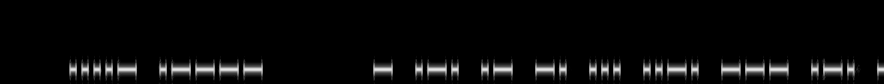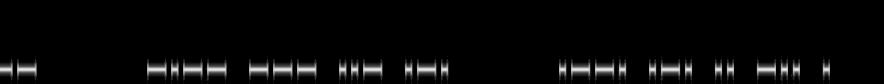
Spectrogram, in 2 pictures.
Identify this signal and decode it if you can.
Morse code, heard as a keyed tone, about 20 wpm, 700 Hz. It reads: 41 TRANSFORM YOUR PRIDE
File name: CW / jodorowsky / 82 commandments 20-15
